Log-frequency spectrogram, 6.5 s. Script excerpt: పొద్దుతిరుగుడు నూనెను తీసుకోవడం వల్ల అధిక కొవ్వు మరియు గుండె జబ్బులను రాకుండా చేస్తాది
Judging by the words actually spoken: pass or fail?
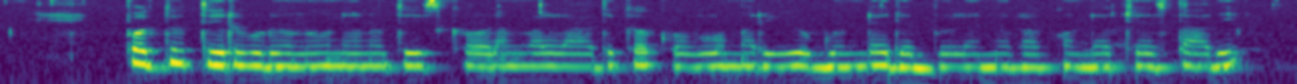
pass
